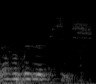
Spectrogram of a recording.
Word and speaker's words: RB Leipzig: Donc ça s'écrit RB Leipzig. Mais ça se dit RB Leipzig.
